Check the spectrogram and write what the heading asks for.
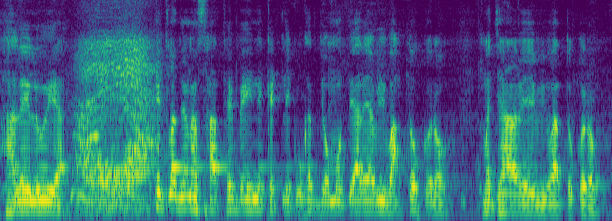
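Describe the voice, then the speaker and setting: A male pastor from Gujarat preaching a sermon, firing questions at the congregation and moving between low asides and sudden shouts. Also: brisk, a crowd in the background, background noise. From Gujarat, India. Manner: lively preaching, quizzing the congregation with "Hallelujah" and "Hey?". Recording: distant mic with loud room ambience.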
